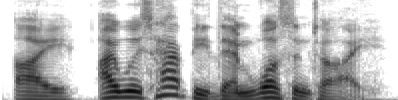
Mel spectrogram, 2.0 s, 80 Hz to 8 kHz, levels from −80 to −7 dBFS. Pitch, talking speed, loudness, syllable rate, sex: 120 Hz, 180 wpm, -18 LUFS, 5.0 syllables/s, male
